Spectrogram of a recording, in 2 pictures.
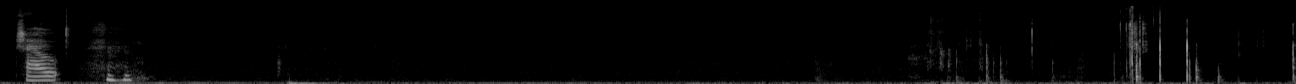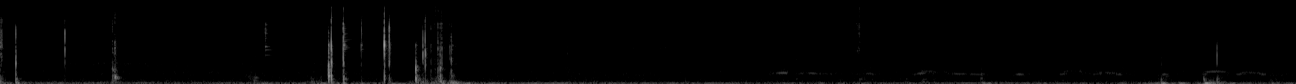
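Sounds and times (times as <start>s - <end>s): soft rustle: 7.9s - 13.9s, 21.3s - 21.8s
handling clicks and crackles: 9.2s - 14.2s, 15.5s - 17.6s.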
